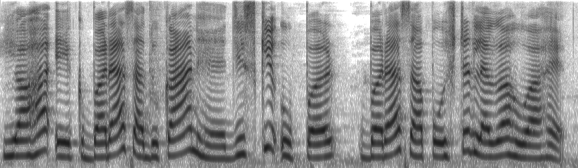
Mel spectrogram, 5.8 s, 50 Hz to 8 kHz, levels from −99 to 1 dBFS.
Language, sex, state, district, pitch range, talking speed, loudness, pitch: Hindi, female, West Bengal, Alipurduar, 245-280 Hz, 145 wpm, -16 LUFS, 255 Hz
